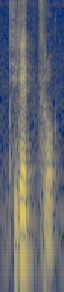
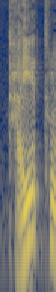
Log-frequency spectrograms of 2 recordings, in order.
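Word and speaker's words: direct: I를 모음 I로 발음하면 다이렉트로 읽을 수 있습니다. 그럼 D-I-R-E-C-T라는 단어는 다이렉트로 읽는 것이 맞을까요? 디렉트로 읽는 것이 맞을까요? 결론은 둘 다 맞습니다. 단어가 동사로 사용되면 디렉트가 맞고 형용사나 영국식 발음으로는 다이렉트가 맞습니다.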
